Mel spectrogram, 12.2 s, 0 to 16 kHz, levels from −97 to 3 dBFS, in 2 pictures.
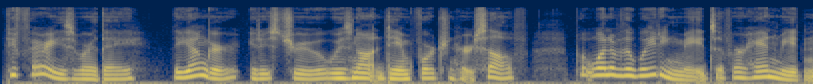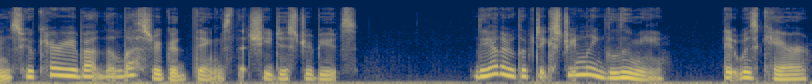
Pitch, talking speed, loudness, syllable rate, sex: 210 Hz, 195 wpm, -18 LUFS, 6.1 syllables/s, female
